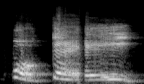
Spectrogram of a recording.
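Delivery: high, loud, stretched Italian-accent yell; bad Italian accent. Shown as a demonstration. Showing listeners what to practice, bad Italian accent yell. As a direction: wail it slowly in a hammy Italian accent. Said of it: "Practice that".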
